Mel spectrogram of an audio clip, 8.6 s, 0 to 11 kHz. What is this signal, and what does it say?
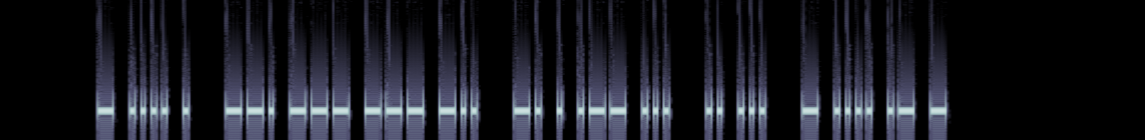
Morse code, heard as a keyed tone, about 29 wpm, 700 Hz. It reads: THE GOOD NEWS IS THAT
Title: Speed-Racing - Sets of 5 Words 25wpm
